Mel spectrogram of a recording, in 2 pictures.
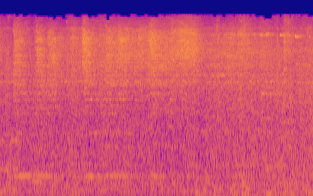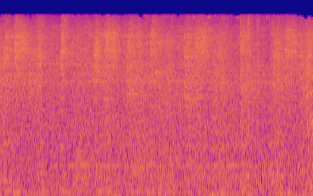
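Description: Matterhorn-type fairground ride running at speed: the cars' wheels rumble and clatter steadily on the circular track, with fairground music underneath.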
